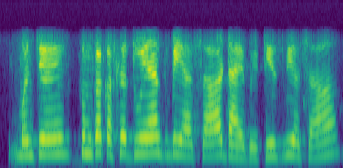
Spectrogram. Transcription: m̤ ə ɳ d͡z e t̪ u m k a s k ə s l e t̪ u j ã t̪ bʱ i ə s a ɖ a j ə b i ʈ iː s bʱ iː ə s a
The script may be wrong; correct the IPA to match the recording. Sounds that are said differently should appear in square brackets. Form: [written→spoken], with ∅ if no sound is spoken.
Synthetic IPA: m̤ ə ɳ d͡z e t̪ u m k a [s→∅] k ə s l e [t̪→d̪] u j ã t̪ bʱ [i→iː] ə s a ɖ a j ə b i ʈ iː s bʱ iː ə s a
